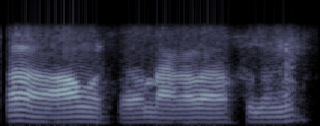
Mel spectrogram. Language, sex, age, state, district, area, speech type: Tamil, male, 18-30, Tamil Nadu, Perambalur, urban, conversation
